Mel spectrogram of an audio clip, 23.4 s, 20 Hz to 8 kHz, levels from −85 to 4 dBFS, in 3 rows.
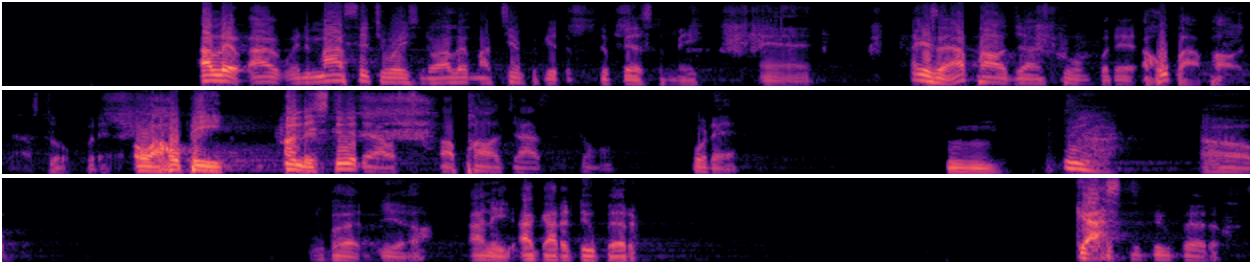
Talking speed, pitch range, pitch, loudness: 160 wpm, 85-120 Hz, 100 Hz, -29 LUFS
